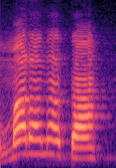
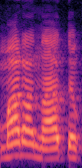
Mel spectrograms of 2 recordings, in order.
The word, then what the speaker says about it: Maranata: dos católicos e agora eu clamo maranat como dizemos nós católicos ou Maranata como dizem nossos irmãos separados os evangélicos ou protestantes não importa a pronúncia o significado é o mesmo vinde Senhor Jesus um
